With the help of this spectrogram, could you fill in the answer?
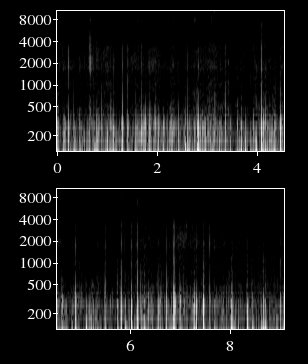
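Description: Long polished nails tap and scratch across the bubbles of a flat, hollow plastic bubble-wrap mailer lying on a surface. The result is a quick, steady stream of short, dry, muffled taps with low, soft thuds and very little bright hiss. Each tap dies away almost instantly.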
